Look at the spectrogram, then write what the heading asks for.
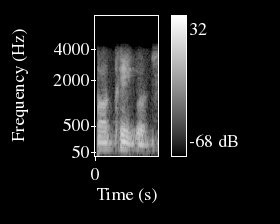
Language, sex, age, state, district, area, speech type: Odia, male, 45-60, Odisha, Koraput, urban, conversation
